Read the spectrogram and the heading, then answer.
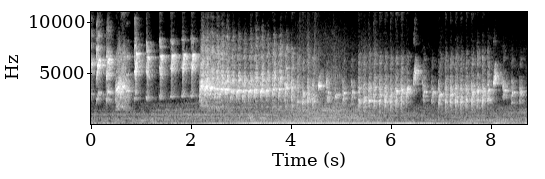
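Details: Long-tailed shrike giving a high, harsh, continuous chattering run of rapid scratchy notes, with a low steady hum underneath throughout.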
